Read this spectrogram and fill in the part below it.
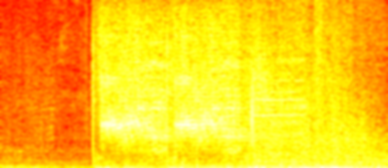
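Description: Weapons fire in bursts.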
